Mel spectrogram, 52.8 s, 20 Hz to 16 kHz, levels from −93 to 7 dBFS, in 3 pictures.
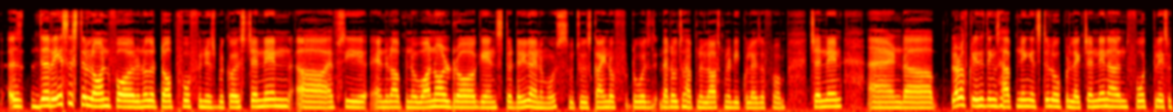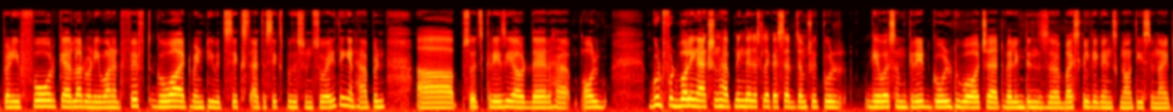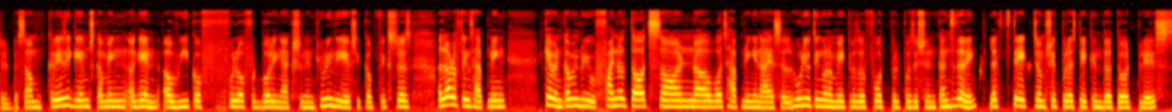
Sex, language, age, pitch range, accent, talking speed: female, English, 20-39, 185-205 Hz, Indian, 185 wpm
